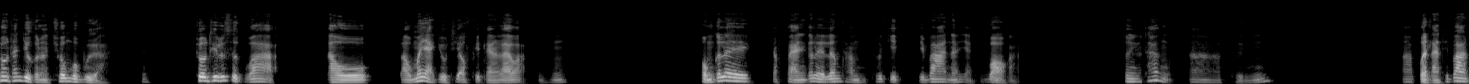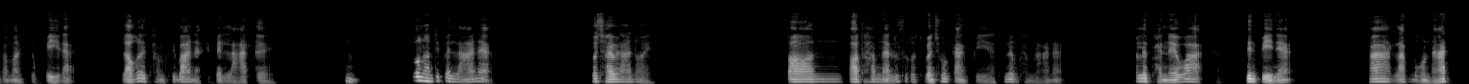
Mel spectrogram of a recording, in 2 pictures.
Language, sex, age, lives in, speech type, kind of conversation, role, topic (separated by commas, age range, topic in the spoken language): Thai, male, 45-49, Thailand, conversation, podcast, guest, อะไรคือสัญญาณที่บอกว่าคุณควรก้าวออกจากพื้นที่ปลอดภัยและลองเสี่ยงดู?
